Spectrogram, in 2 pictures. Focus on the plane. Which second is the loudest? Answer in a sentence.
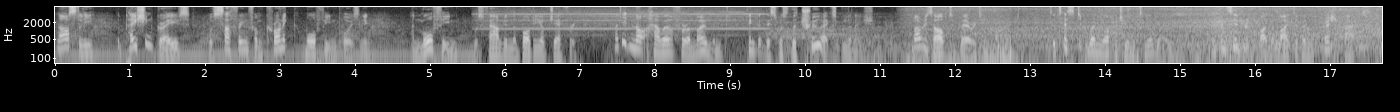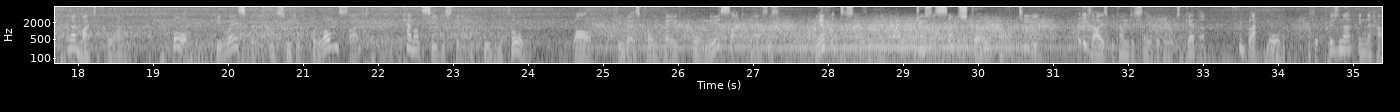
The volume of the plane peaks at 29 seconds.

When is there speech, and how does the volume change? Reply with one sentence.
The speech can be heard from 0.0 to 35.3 s, at a steady volume.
